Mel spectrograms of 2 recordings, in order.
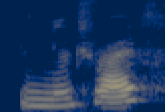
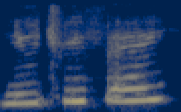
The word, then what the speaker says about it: Nutrife: why don't you first start telling us about neutral did i say it right it's pronounced nutrife um it came from i'm latina uh and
